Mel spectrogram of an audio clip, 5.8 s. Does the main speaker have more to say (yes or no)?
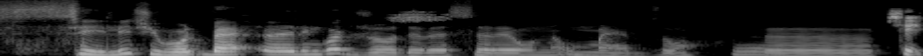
yes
